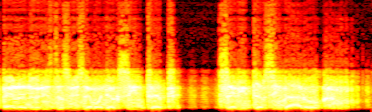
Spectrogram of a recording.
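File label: Hungarian tank damaged mood low, speech; War Thunder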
